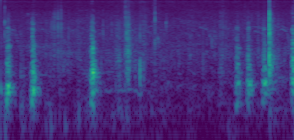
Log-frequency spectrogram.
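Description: An Aseel rooster clucks in a quick run of short, close calls, pausing briefly before a second cluster of clucks.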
